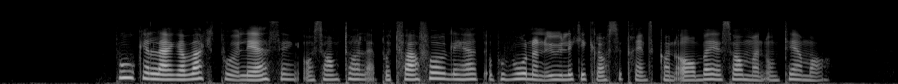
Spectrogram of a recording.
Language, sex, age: Norwegian, female, 37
